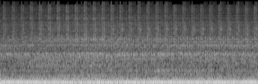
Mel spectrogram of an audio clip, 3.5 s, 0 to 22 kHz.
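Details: Tennant M20 sweeper with a Vortec 1600 engine on its first start after a head gasket and timing belt job: even, regular low chug at about three pulses a second, no misses or knocks.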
